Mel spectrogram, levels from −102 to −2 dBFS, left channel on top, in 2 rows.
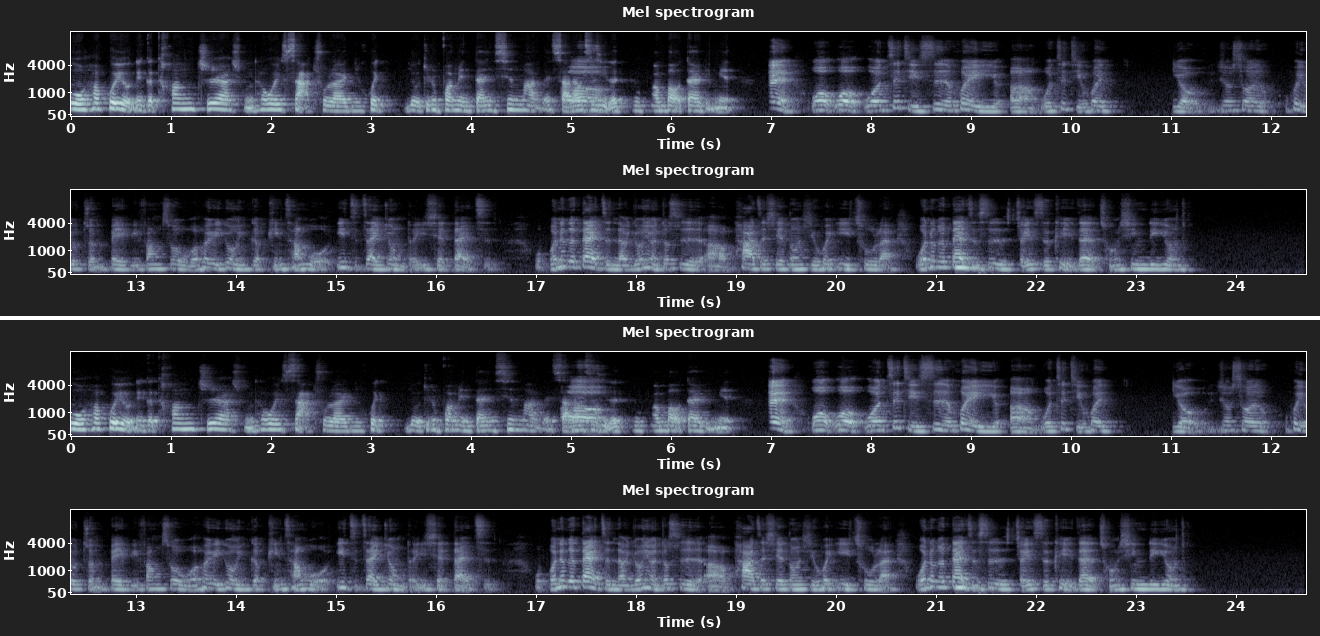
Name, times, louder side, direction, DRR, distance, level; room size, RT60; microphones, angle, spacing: voice 1, 0.0-5.5 5.8-6.6 21.2-21.4, left 2 dB, 40° left, 0.6 m, -32 dB
voice 2, 4.9-5.3 7.0-10.4 11.0-16.5 17.0-23.5, equal, 30° right, 1.2 m, -38 dB
9.5 x 3.4 x 3.5 m
head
